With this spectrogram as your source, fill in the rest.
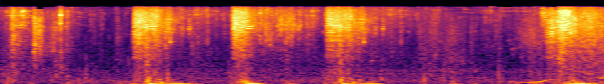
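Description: Metal weapons strike and clang against a shield.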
